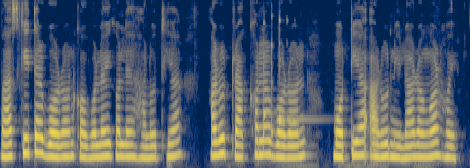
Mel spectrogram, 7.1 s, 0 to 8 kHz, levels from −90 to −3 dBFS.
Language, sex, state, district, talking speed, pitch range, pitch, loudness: Assamese, female, Assam, Kamrup Metropolitan, 110 wpm, 210-240 Hz, 220 Hz, -16 LUFS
